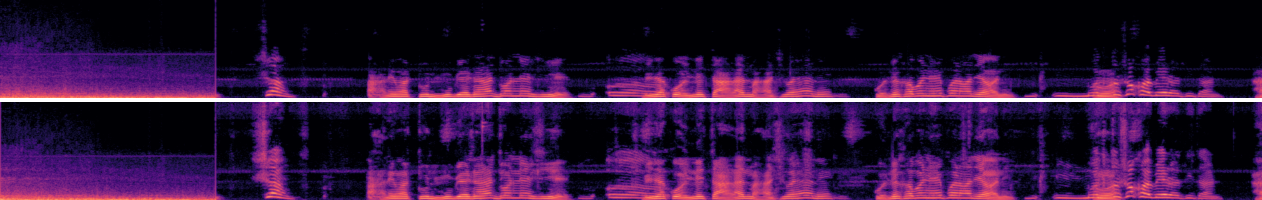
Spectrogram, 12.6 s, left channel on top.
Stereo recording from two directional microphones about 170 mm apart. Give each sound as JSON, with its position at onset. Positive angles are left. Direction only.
{"t": 0.0, "sound": "a sound", "side_deg": 0}
{"t": 2.6, "sound": "speech", "side_deg": -45}
{"t": 3.7, "sound": "a child's voice", "side_deg": -60}
{"t": 6.1, "sound": "a child's voice", "side_deg": -40}
{"t": 11.1, "sound": "a child's voice", "side_deg": -45}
